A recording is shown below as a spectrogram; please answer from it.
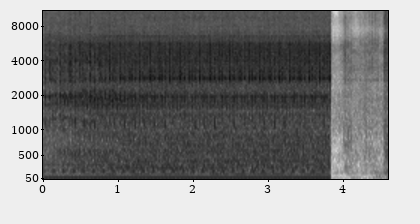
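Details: Fiat 500 bought with hidden defects, about 20,000 km, at idle before shutting off; faint dry scraping hiss over the engine. Owner suspects the rusty alternator bearing, or possibly the timing chain, unconfirmed.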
